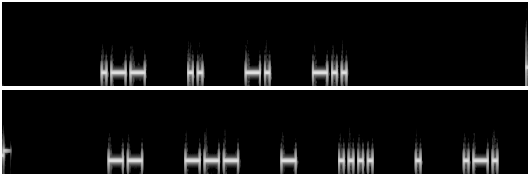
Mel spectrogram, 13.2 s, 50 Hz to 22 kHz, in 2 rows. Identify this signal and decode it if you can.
Morse code, heard as a keyed tone, about 20 wpm, spaced as for 11 wpm, 700 Hz. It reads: WIND MOTHER
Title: 3x Character Spacing - Top 500 Words - 20wpm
